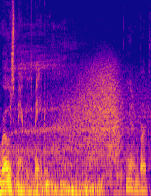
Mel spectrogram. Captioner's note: demon growling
